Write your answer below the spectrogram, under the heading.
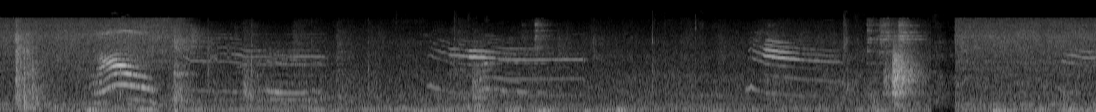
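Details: Mischievous house cat producing several meows, some sliding downward and others drawn out and level, irregularly spaced, against a faint constant hum.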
